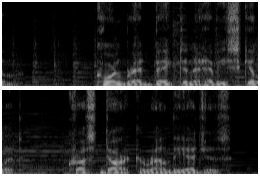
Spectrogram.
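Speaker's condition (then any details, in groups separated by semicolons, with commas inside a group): No condition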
